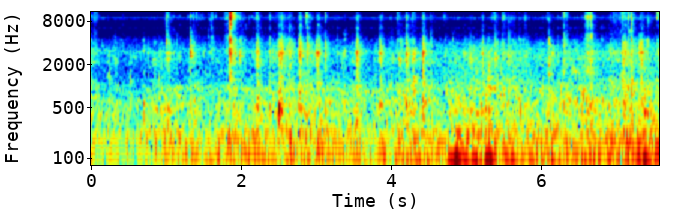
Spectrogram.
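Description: Faint eating sounds: chewing and small wet mouth clicks as pieces of fried fish are picked off a plate with the fingers and eaten. The sharpest click comes about two seconds in.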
